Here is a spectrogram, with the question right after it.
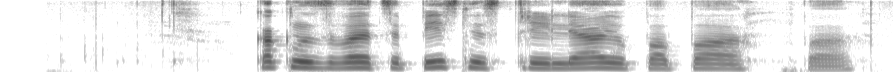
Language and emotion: Russian, neutral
